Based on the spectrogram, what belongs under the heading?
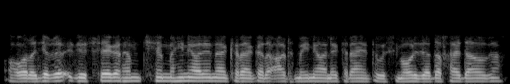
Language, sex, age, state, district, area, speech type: Urdu, male, 18-30, Uttar Pradesh, Saharanpur, urban, conversation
